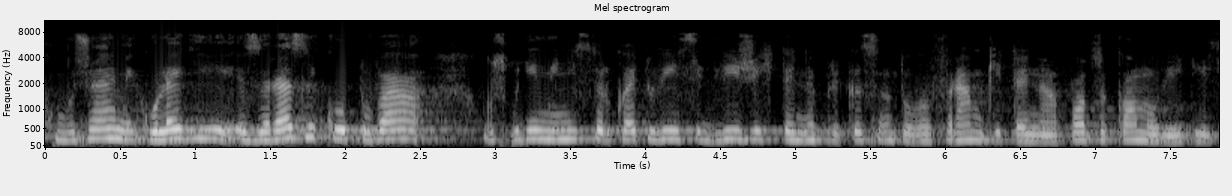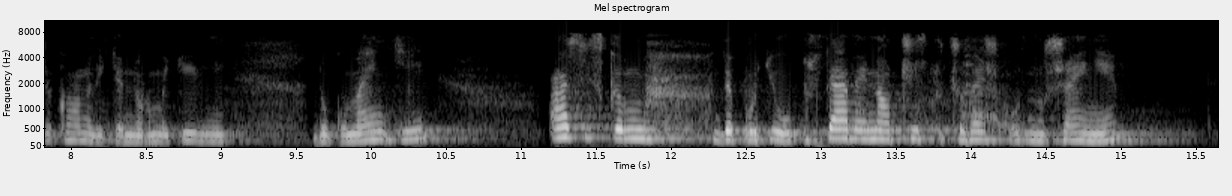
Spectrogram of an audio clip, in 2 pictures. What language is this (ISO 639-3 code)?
bul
